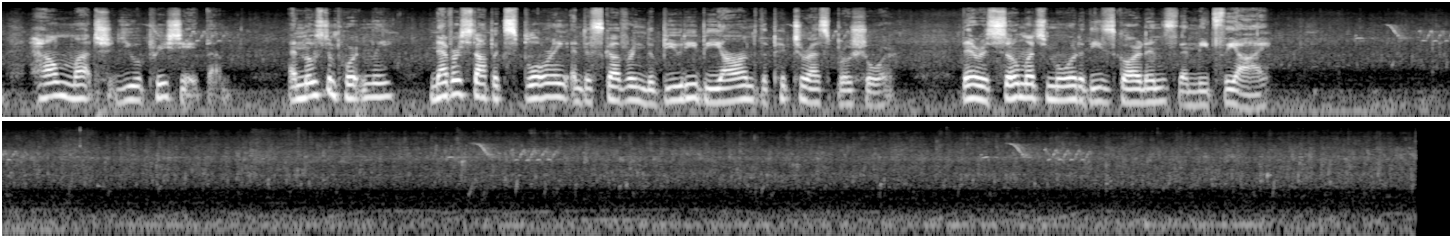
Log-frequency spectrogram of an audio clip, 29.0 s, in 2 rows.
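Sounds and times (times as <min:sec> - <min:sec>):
songbird singing: 0:00.0 - 0:15.0, 0:18.9 - 0:20.1, 0:24.2 - 0:25.4
steady hiss: 0:00.0 - 0:17.3.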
